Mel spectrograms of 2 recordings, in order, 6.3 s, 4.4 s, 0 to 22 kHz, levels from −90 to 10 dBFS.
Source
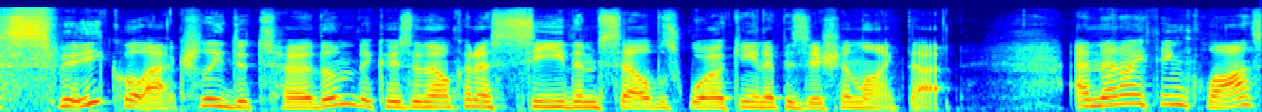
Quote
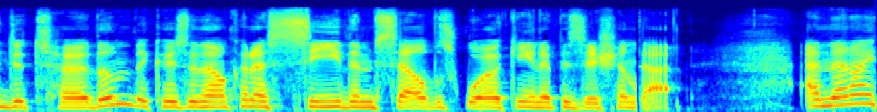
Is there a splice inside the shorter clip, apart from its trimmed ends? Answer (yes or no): yes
